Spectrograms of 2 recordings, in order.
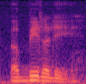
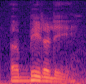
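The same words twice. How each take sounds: The two takes are said the same way.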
